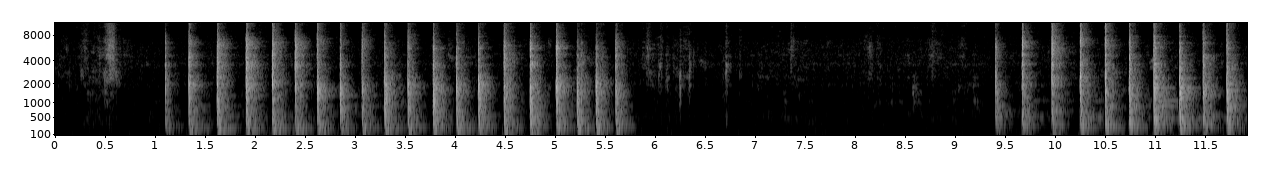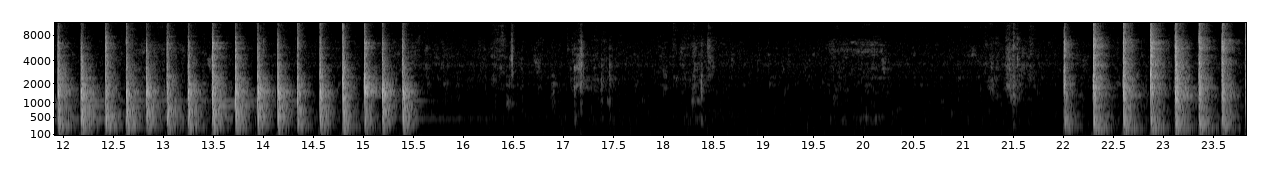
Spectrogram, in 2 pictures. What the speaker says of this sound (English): this little ball peen hammer, it is a gasket hammer. It's shaped like a ball peen hammer, but it's got some sharp edges on it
